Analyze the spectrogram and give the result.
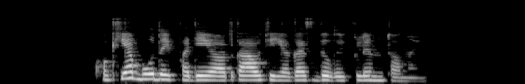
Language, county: Lithuanian, Kaunas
